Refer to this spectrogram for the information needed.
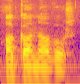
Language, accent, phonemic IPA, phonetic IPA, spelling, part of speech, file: Armenian, Eastern Armenian, /ɑkɑnɑˈvoɾ/, [ɑkɑnɑvóɾ], ականավոր, adjective, Hy-ականավոր.ogg
- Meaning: notable, remarkable, famous, known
